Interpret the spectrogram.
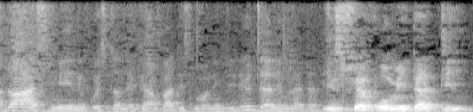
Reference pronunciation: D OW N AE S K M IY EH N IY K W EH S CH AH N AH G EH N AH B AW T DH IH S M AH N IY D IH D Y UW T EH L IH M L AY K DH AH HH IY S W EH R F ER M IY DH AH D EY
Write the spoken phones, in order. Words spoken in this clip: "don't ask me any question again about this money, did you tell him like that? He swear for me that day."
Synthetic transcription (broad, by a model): D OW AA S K M IY EH N IY K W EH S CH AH N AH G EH AH B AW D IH S M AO N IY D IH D Y UW T EH L IH M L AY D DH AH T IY S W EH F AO M IY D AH D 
